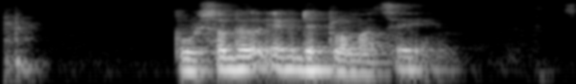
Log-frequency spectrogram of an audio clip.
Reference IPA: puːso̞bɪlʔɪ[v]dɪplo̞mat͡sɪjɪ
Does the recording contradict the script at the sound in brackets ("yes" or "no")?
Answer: no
